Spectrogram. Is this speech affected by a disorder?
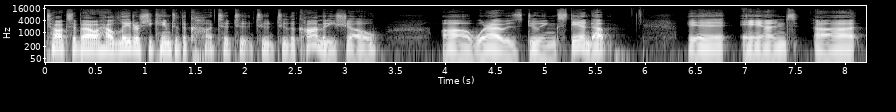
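Yes: stutter; poor posture, crooked gait; including during stand-up; here repeated sounds, repeated words.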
